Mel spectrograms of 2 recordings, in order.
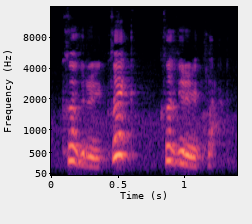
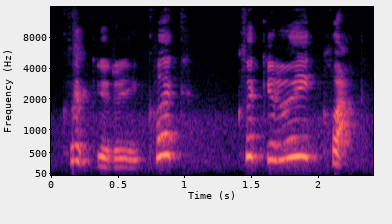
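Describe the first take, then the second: First: The train sound is said at a faster pace. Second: The train sound is said at a slower pace.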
